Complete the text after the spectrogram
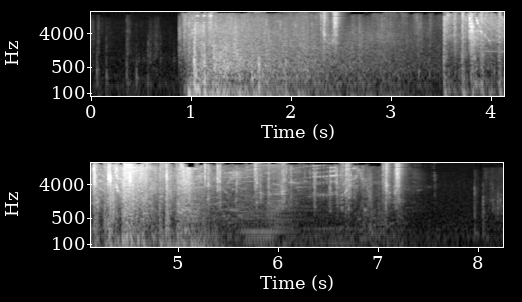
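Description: Rapid gunshots fire in loud bursts.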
